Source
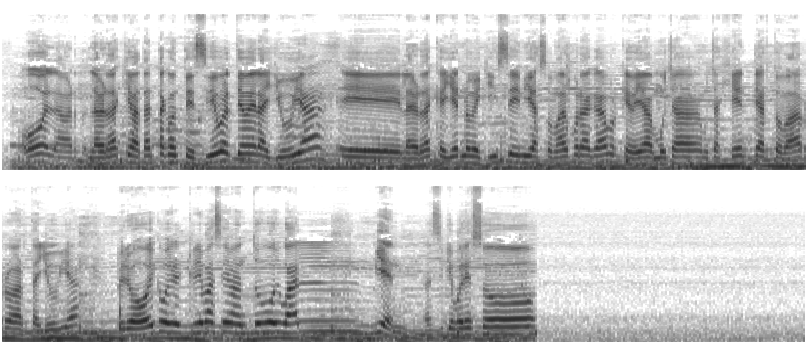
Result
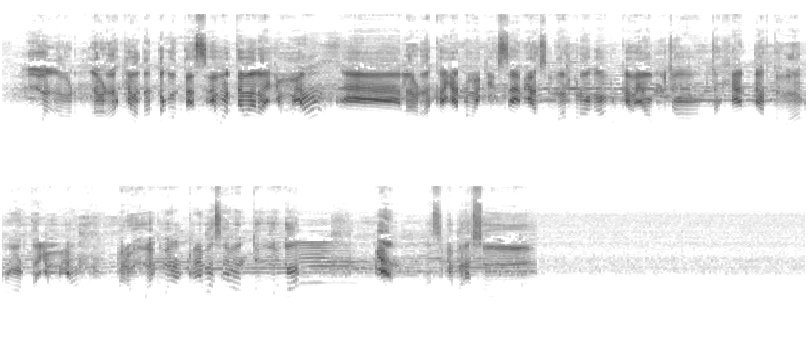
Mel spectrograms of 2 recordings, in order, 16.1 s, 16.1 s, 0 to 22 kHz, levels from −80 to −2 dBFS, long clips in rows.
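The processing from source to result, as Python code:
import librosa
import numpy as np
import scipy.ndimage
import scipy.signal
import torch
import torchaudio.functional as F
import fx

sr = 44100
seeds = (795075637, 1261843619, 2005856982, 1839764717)

y = scipy.signal.sosfilt(scipy.signal.cheby1(6, 3, 1900.0, 'highpass', fs=sr, output='sos'), x)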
